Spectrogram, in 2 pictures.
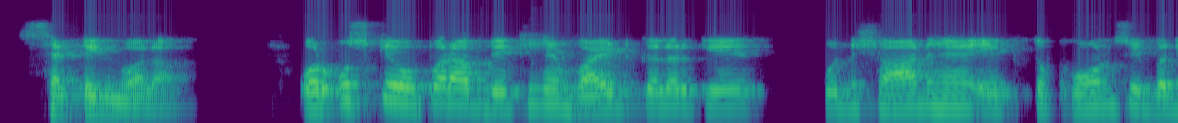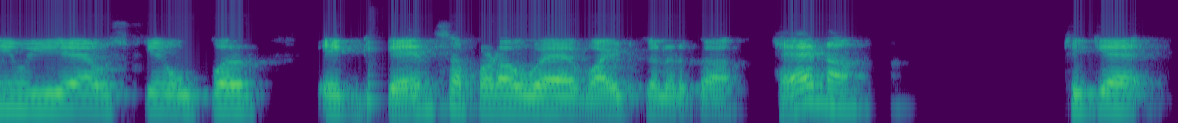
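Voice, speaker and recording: A man's voice: high-pitched, lo-fi sound. A man teaching a trading app step by step in a patient, repetitive tutorial style. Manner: patient, repeats key terms and checks understanding. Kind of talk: screen-share tutorial.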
